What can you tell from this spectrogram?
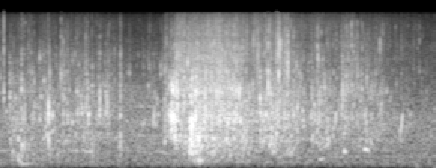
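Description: Öland geese splashing in pond water as they bathe, a churning, sloshing noise that grows loudest about two seconds in and dies down near the end.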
